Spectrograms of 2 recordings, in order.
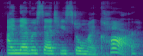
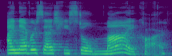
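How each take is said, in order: First: The word car carries the main stress. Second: The word my carries the main stress. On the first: He stole something other than the car. "He didn't steal my car, maybe he stole something else" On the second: The stolen car belonged to someone else. "So it wasn't my car he stole, it was someone else's"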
